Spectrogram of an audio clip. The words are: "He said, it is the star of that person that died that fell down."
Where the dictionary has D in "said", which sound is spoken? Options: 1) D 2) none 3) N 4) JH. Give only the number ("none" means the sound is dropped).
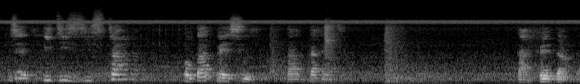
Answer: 2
